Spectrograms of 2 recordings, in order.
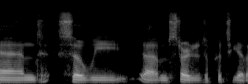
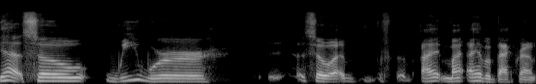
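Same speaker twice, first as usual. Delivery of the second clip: halting stuttered start, very slow, high-pitched stammer; 6 semitones higher, 6 dB louder than usual. Starting to answer how the business began, stuttering. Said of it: "I'm stuttering here".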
